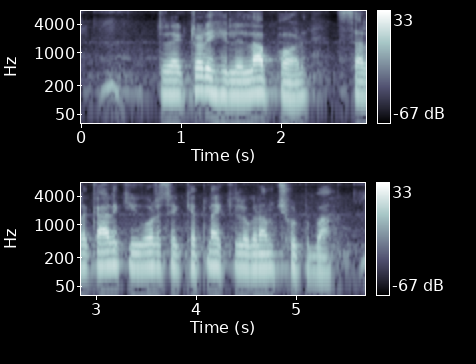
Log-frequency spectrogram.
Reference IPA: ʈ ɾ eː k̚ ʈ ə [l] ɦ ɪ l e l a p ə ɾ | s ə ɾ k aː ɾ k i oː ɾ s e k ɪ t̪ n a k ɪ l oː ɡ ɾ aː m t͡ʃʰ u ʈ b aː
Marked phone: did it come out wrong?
yes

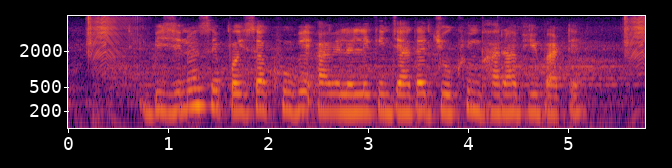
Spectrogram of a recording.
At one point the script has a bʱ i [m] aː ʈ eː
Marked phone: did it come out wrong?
yes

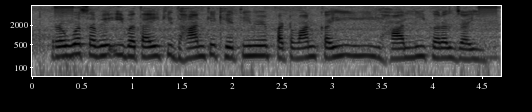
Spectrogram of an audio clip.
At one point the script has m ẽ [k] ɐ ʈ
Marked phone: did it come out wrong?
yes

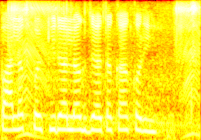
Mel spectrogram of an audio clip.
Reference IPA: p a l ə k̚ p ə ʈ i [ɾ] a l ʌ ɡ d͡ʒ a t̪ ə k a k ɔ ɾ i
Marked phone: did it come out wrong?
no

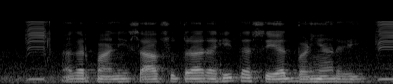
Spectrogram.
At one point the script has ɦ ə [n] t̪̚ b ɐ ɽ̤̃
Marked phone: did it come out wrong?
yes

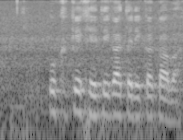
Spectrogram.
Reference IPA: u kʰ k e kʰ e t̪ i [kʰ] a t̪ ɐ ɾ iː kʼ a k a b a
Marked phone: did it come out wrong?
yes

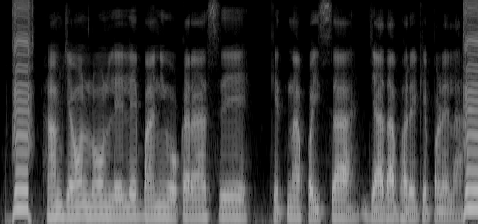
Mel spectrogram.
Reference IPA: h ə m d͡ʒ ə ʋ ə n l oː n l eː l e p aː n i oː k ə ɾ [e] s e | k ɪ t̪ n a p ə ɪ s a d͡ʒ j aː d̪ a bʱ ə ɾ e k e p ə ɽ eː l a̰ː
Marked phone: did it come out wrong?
yes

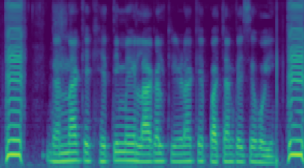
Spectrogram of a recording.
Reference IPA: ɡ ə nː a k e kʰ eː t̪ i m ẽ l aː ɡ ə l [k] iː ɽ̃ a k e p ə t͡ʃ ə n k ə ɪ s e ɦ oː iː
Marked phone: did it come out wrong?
no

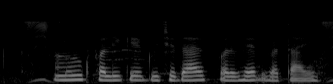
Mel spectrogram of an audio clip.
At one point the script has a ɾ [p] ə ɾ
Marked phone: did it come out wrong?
no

